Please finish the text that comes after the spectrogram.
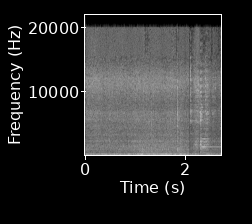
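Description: Prawns cooking down with tomatoes in a hot pan, a loud continuous sizzle with stirring, a few sharp scraping clicks of the spatula near the end, and no voices.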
